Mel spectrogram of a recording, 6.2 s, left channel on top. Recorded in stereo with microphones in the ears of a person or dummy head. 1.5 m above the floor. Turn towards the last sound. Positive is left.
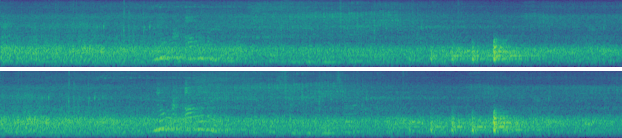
turn(degrees=-5)  # may be behind; listen again after turning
